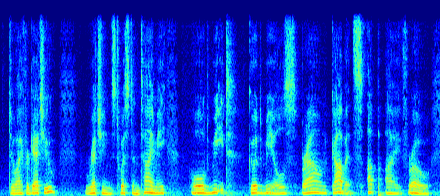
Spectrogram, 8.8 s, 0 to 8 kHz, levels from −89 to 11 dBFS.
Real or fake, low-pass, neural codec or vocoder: fake; 7.2 kHz; codec, 16 kHz, 0.4 kbps, LongCat-Audio-Codec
